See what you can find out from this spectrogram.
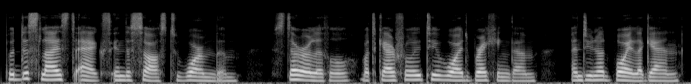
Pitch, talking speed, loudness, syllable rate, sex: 190 Hz, 210 wpm, -17 LUFS, 5.4 syllables/s, female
